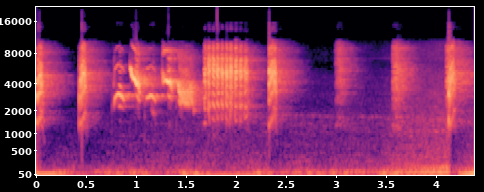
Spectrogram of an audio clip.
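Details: Morning song of a long-tailed shrike, a busy mix of harsh squawks, whistled slurs and a fast buzzy rattle in the middle, followed by scattered sharp chips and downslurred notes; quiet low rumble in the background.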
